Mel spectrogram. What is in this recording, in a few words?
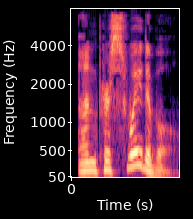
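"unpersuadable", British English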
